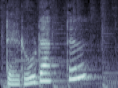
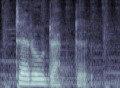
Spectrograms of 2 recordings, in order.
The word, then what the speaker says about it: pterodactyl: Do you think it's a baby pterodactyl? Dodla asks Puchku. He likes the word pterodactyl. The P is silent, like a secret.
